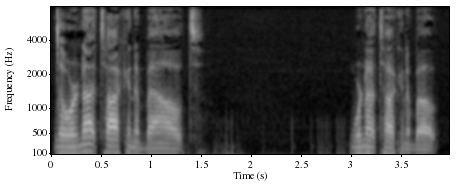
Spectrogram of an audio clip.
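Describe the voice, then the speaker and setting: A man's voice: on the low side, normal speed, a little mellow. A man in his forties co-hosting a casual chat, hesitant and rambling, often restarting his sentences. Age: 40s. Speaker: podcast co-host.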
